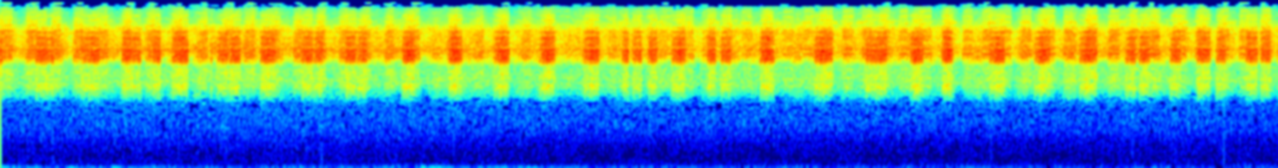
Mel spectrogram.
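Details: In a Greek pine forest at midsummer, many cicadas sing together: a shrill, buzzy wall of sound throbbing in fast regular pulses, nearly three per second, with nothing else audible.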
